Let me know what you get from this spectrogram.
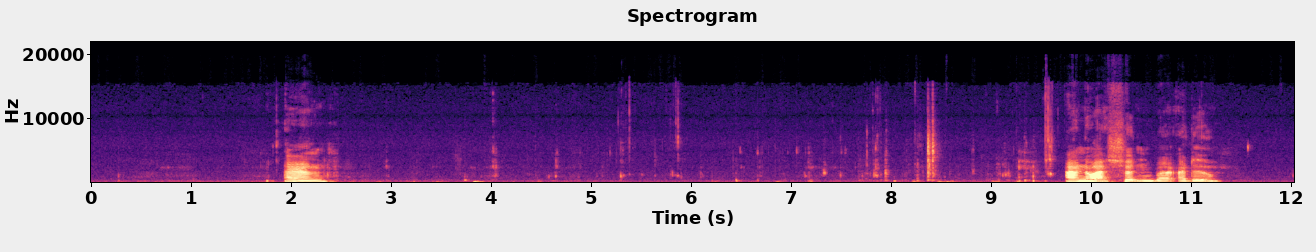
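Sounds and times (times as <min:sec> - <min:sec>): faint chewing: 0:02.8 - 0:09.8.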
